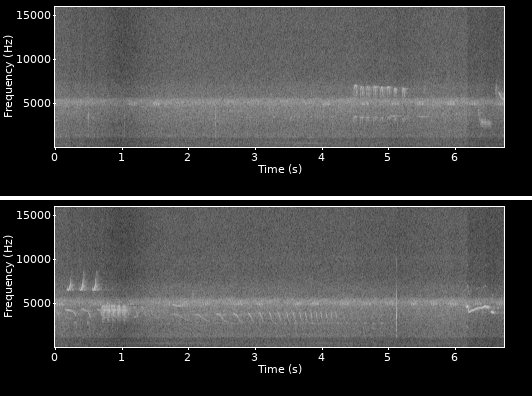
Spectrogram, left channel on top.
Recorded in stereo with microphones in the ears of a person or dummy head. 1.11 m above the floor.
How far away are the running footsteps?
No running footsteps in this recording.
